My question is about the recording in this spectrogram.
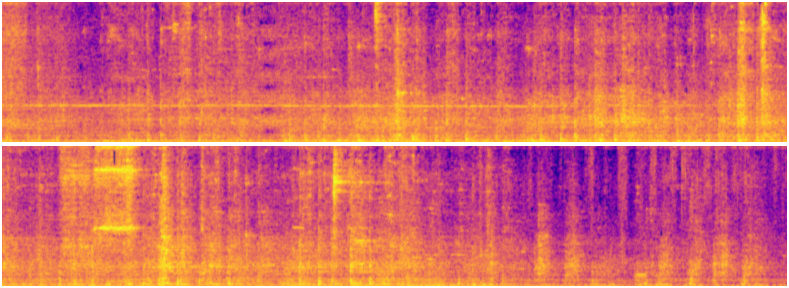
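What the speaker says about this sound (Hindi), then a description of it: "थोड़ी देर इसने यहाँ पर स्टॉप लिया है हैदराबाद स्टेशन पे और अब ये अपने मंजिल मकसूद यानी मीरपुर ख़ास के लिए रवाना हो चुकी है।" Shah Latif Express train pulling out of Hyderabad station, bound for Mirpur Khas: a steady, loud rumble of rolling railcars with rhythmic wheel clatter throughout, and faint voices in the background.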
